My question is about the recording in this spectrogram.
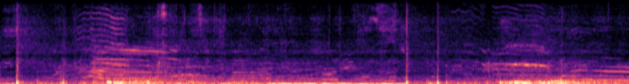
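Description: Fireworks display: rockets and comets launching and bursting with several sharp bangs, the loudest right at the start, over the voices of people watching.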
